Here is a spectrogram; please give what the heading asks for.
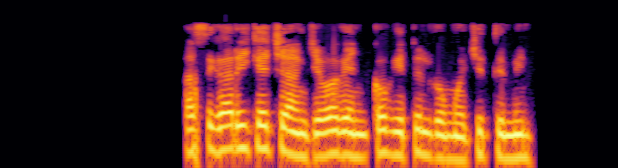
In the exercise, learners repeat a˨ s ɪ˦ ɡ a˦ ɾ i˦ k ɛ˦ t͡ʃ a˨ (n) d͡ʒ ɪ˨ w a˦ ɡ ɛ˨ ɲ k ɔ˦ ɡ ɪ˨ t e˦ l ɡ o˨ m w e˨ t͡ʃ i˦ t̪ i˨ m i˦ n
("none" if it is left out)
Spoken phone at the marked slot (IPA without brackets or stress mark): ŋ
